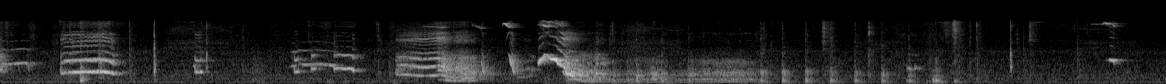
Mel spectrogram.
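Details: Litter of ten puppies aged six weeks, American Staffordshire terrier father and Border collie/German shorthaired pointer mother: short wavering whimpers early, then a louder cluster of high yelps around four to six seconds, fading into scattered faint squeaks and rustling.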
